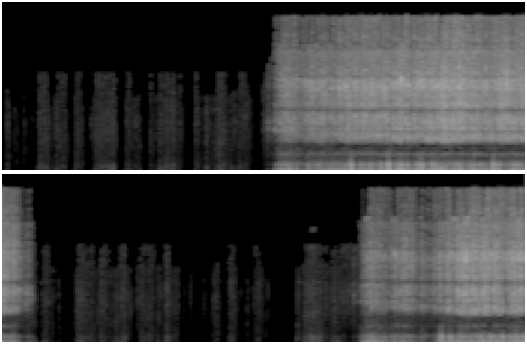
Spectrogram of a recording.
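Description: Two loud, rough, rattling snores about four seconds apart, with quiet breathing noise between them.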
